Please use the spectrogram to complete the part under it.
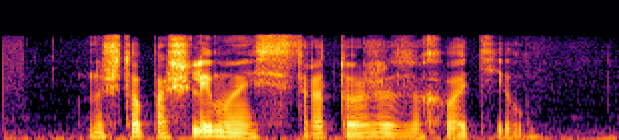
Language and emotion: Russian, neutral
